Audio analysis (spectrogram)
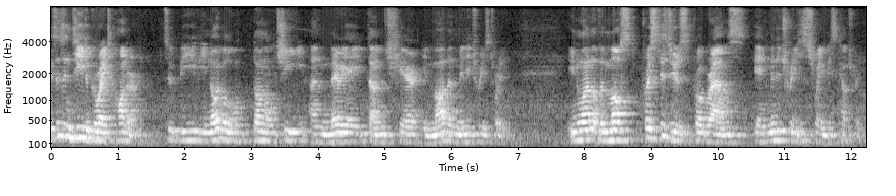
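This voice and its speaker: With a French accent, a man speaks at a moderate pace in a fairly high pitch with ordinary variation, amid noticeable background noise and audible room echo. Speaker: history professor. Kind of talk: formal lecture. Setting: lecture hall with audience. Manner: formal.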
